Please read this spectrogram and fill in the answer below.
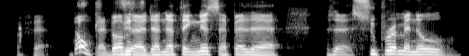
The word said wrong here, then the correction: Supraliminal: Supraliminal. Su Supraliminal. Mm-hmm. J'étais tellement proche, il manquait une syllabe.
